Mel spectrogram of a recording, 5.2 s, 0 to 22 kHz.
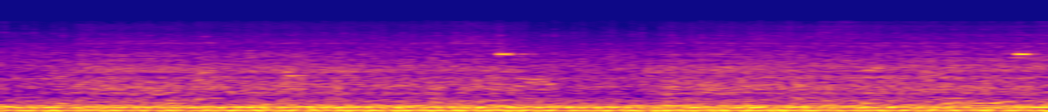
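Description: Steady low hum with hiss from a Peugeot 108 radio head unit tuned to FM presets that carry no station, with two short, faint beeps as the touchscreen presets are pressed, about two and a half seconds in and near the end.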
